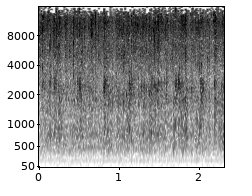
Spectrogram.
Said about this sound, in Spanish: ¿Cuántos dicen gloria a Dios a eso? ¿Le puedes dar un fuerte aplauso?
